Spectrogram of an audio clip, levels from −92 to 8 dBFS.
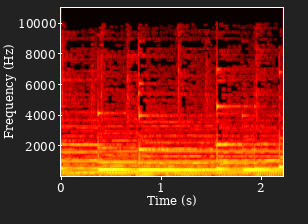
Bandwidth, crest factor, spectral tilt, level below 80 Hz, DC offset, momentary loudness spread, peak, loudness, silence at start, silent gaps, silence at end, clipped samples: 8.6 kHz; 12 dB; -6.5 dB/octave; -46 dBFS; under 0.1%; 5 LU; -4 dBFS; -17 LUFS; 0 s; none; 0 s; under 0.1%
